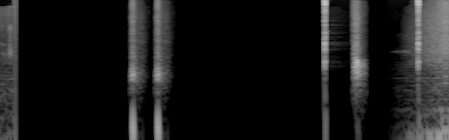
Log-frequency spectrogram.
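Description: Dead silence broken by four short pops: two about a second and a half in, and two more near the end.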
